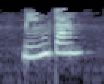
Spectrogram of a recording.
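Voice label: "名单", Mandarin Chinese; chinese-flashcards; hsk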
